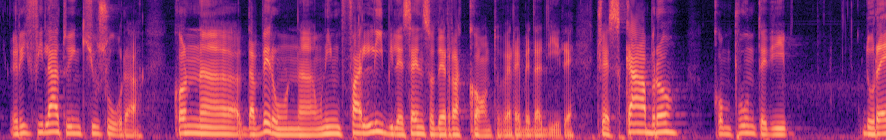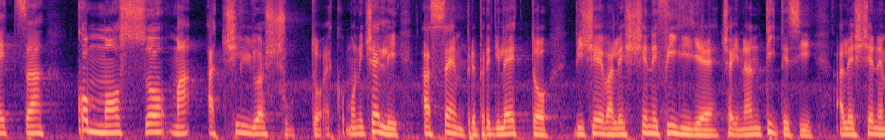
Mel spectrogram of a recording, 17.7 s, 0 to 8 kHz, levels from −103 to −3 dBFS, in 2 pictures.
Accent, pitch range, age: native, 115-150 Hz, 30-49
